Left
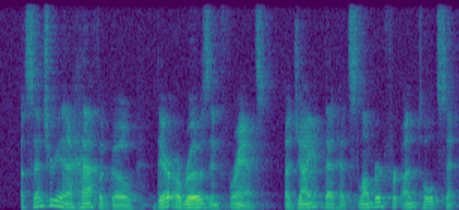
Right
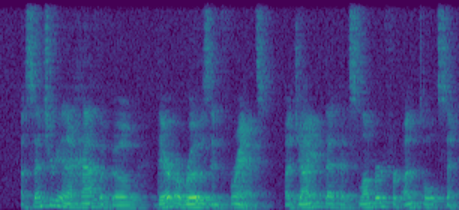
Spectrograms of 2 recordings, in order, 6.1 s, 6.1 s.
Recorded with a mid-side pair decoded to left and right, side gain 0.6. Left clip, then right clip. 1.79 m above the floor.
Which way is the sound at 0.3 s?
60° left.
